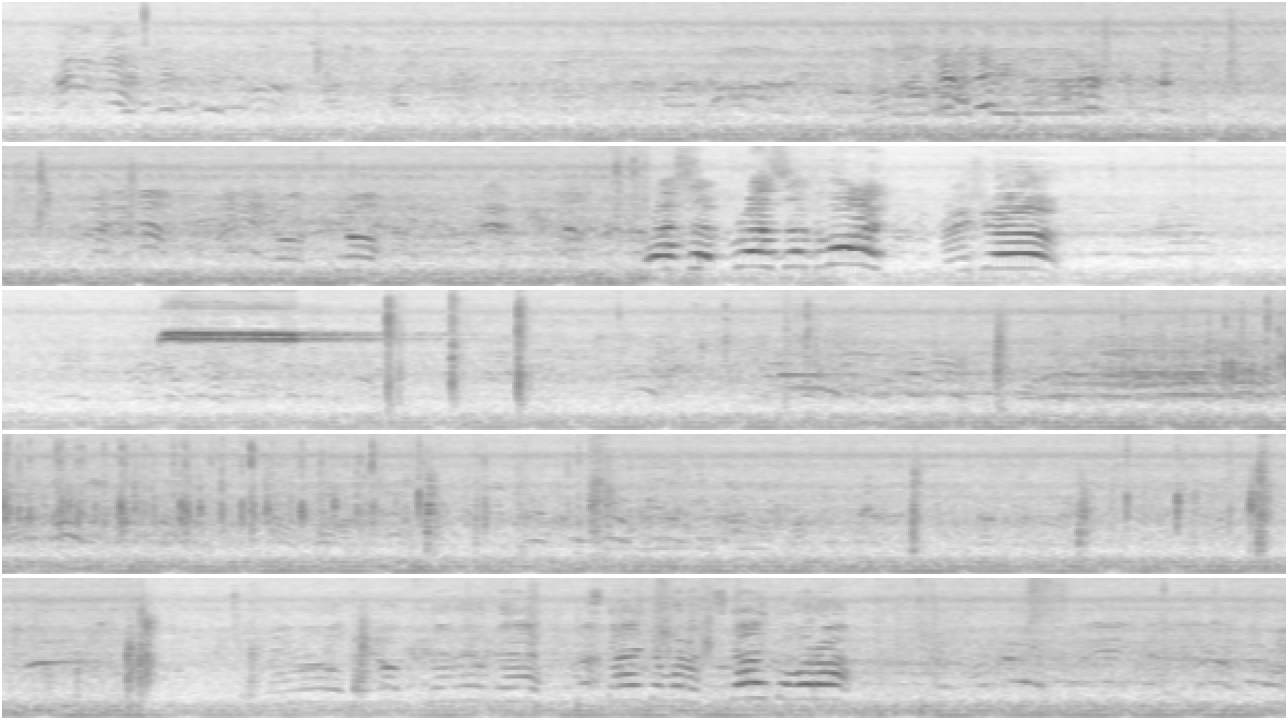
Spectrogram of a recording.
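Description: Players' voices calling across an outdoor football pitch over a steady low rumble, with a burst of loud, close shouts about ten to twelve seconds in. A brief high whistle sounds about fourteen seconds in.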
